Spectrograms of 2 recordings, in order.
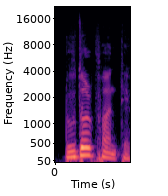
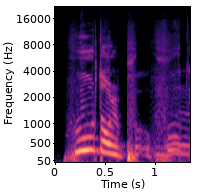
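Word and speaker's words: Rudolf: 라고 하는 특히 그 사실 제가 독일어를 고등학교 때 배웠는데 내 기억에는 분명히 L 발음이나 R 발음은 루돌프였는데 이게 약간 발음이 이렇더라고. 후돌프 후와 루의 사이에 있는 후돌프 하는데 뭐 소리를 지른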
